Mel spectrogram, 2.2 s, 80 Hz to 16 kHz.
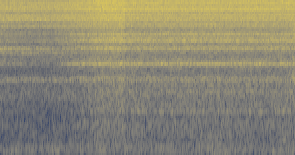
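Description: An MBTA commuter train in Train Sim World 2 slows toward a speed limit, giving a loud, steady rumble of rolling wheels and rail noise with high squealing tones on top, alone without talk.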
